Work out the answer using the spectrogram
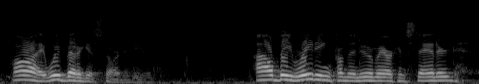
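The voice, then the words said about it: Southern American accent. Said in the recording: “I'm from Chattanooga, Tennessee originally, they noticed my southern accent”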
